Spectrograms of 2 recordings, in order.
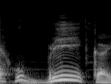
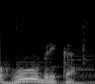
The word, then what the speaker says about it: rubrica: Algumas palavras também que nós pronunciamos de maneira errada, tá? Com relação à sílaba tônica. Olha, a palavra é rubrica e não rúbrica.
